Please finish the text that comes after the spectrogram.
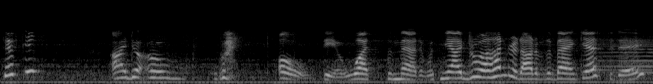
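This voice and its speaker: A woman's voice: high-pitched, expressive, normal speed. An actress playing a flustered, hesitant genteel young woman in a 1940s radio drama. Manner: fluttery, hesitant. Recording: muffled 1940s radio recording, faint hiss.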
